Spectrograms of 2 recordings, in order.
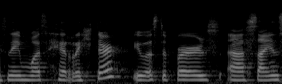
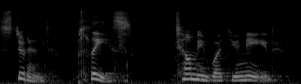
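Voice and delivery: grand, ceremonious, theatrical cartoon-villain delivery. Imitating how she answered students who raised a hand, imitating a Disney-villain voice. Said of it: "sounds like a Disney villain".

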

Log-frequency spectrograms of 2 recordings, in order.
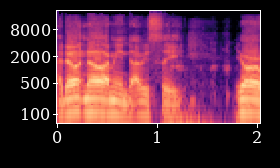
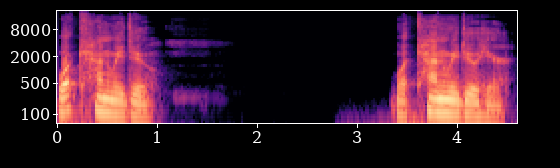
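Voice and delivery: theatrical stage whisper. A game master voices a character calling to a companion, in a stage whisper. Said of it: "Barrick says in a stage whisper".

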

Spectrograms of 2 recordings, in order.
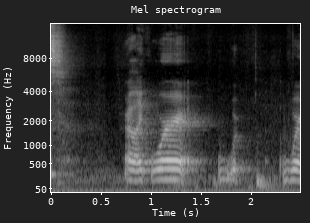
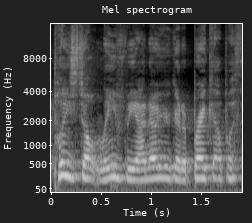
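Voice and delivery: mock desperate begging voice; 3 dB louder than usual. Retelling a book character begging at her knees: mock begging. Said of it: "begging at her knees".

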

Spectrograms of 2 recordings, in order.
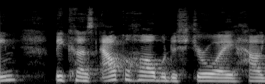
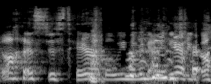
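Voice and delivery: mock tearful sympathetic voice, higher and louder; 7 semitones higher, 5 dB louder than usual. Retelling comforting a crying patient as a medical student: imitating crying with sympathy. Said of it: "You're crying with them".

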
